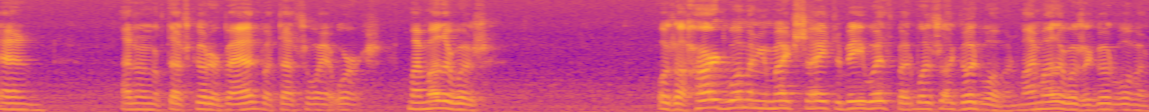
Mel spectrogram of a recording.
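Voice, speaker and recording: Amid audible room echo, a man with a rural Canadian accent speaks at a fairly high pitch with fairly even intonation and long, frequent pauses. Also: moderate pace. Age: 90s. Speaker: retired farmer. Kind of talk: oral history interview. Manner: halting.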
